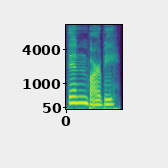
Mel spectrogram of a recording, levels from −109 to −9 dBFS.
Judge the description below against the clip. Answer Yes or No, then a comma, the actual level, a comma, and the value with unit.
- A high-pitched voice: Yes, high, 210 Hz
